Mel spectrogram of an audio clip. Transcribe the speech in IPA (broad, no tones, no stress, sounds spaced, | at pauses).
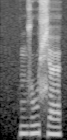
n z u ɕ ɛ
